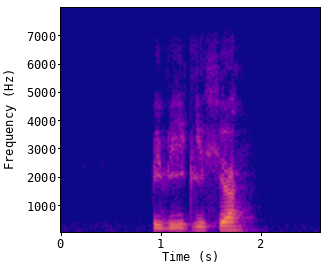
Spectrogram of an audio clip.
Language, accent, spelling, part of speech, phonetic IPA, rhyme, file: German, Austria, beweglicher, adjective, [bəˈveːklɪçɐ], -eːklɪçɐ, De-at-beweglicher.ogg
- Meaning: 1. comparative degree of beweglich 2. inflection of beweglich: strong/mixed nominative masculine singular 3. inflection of beweglich: strong genitive/dative feminine singular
